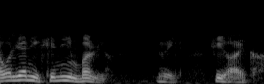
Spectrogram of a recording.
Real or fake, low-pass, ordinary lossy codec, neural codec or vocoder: real; 10.8 kHz; MP3, 48 kbps; none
